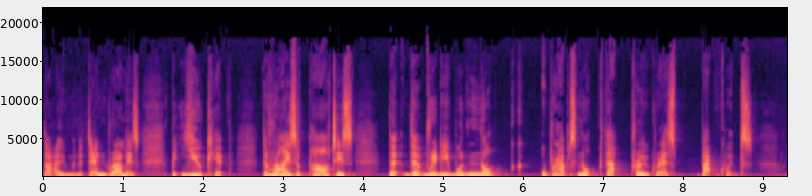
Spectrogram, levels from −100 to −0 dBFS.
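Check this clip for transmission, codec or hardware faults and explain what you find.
No transmission, codec or hardware faults turned up in this speech clip.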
